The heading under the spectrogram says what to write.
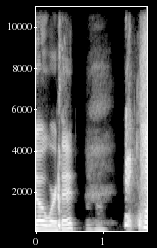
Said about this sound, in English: Bless you. Oh, my God. That's the terpenes, I'm told.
